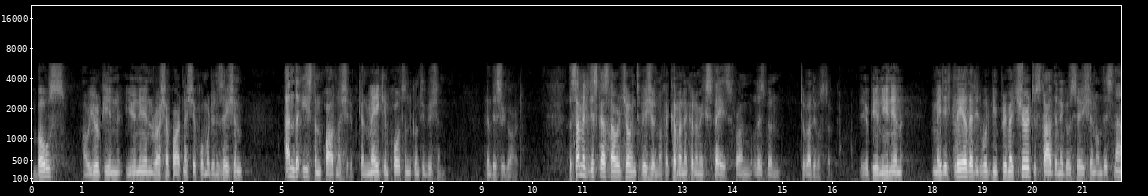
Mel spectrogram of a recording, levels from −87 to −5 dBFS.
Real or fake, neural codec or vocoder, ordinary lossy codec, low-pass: fake; vocoder, 22.05 kHz, 80 mel bands, WaveNeXt; AAC, 24 kbps; 5.4 kHz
